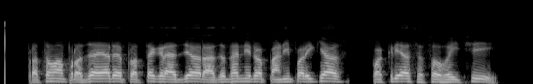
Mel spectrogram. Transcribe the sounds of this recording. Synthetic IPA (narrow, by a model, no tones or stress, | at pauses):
pɾʔɔt̪ʰɔmɔpɾɔd͡ʒajɔɾepɾɔt̪jekɔɾad͡ʒjɔɾad͡ʒɔd̪ʱaniɾɔpaɽ̃ipɔɾikʰja | pɾɔkɾijasesɔɦojt͡ʃʰi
